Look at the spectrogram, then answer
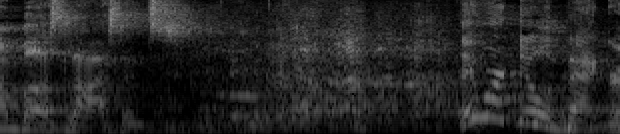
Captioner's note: audience Laughing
